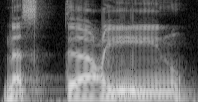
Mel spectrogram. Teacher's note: میں نے نون کی مکمل حرکت نہیں پڑھی بلکہ اس کا کچھ حصہ پڑھا ہے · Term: روم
